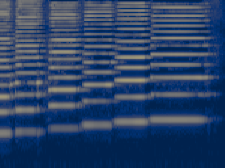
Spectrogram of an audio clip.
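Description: C diatonic harmonica playing the C major scale in first position, climbing one note at a time, with the top note held near the end.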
